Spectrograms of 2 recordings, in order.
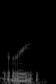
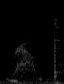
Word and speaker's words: route: in my asmr voice we'd say root root let the t gets dropped so um if i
